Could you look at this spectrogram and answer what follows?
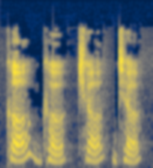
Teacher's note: जिन व्यंजनों के उच्चारण में श्वास वायु अधिक मात्रा में बाहर निकलती है उन्हें महाप्राण व्यंजन कहते हैं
